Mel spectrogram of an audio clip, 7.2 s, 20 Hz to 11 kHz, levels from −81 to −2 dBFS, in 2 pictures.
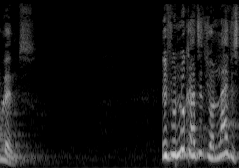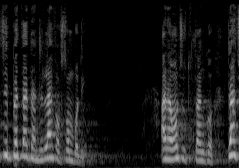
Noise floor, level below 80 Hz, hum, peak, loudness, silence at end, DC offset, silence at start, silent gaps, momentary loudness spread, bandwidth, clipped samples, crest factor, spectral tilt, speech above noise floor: -72 dBFS; -82 dBFS; none; -14 dBFS; -31 LUFS; 0 s; under 0.1%; 0 s; none; 14 LU; 10.5 kHz; under 0.1%; 20 dB; -4.5 dB/octave; 41 dB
